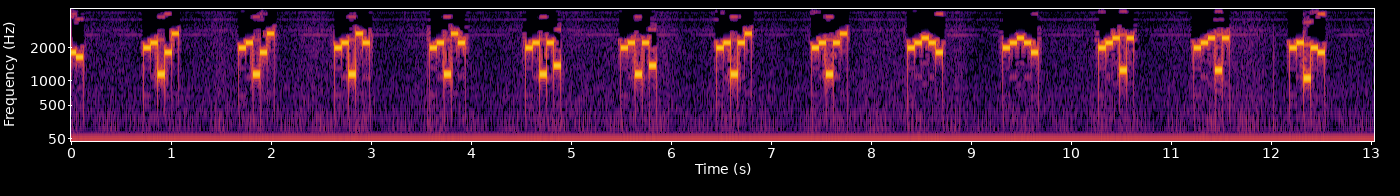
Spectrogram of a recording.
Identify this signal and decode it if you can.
Five-tone selective call (ZVEI), heard as quick runs of five tones, tones of about 70 ms. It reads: 89277 89277 89229 89229 89294 89294 89299 89299 89097 89097 89030 89030 89187
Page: /455/SDR/ZVEI/89310/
